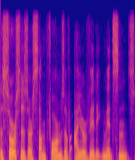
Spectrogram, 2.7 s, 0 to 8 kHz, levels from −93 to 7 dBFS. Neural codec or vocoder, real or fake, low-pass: codec, 16 kHz in and 24 kHz out, 1 kbps, XY-Tokenizer; fake; 7.2 kHz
